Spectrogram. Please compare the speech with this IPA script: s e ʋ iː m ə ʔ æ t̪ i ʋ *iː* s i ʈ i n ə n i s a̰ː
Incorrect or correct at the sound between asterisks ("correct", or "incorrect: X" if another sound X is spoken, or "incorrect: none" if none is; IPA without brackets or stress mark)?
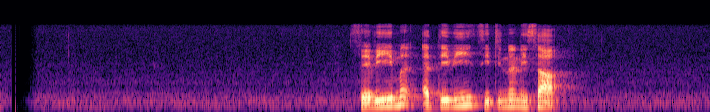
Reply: correct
